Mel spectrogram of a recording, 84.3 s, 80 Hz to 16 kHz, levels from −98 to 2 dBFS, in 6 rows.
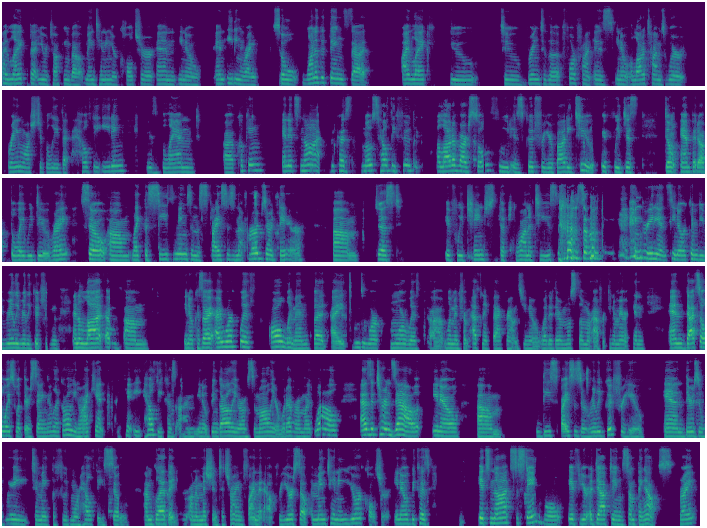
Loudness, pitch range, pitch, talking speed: -33 LUFS, 180-210 Hz, 190 Hz, 165 wpm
